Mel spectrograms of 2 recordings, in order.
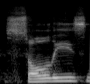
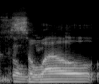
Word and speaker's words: Soli: It's not Soel or Sewell or whatever we all were pronouncing for the last, what is it, August, 7 months? – Half a year. – Yeah, like the last half a year. So it's Soli.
